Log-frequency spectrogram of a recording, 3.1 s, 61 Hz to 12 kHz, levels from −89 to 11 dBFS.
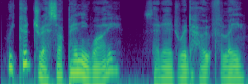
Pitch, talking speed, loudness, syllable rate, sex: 105 Hz, 155 wpm, -19 LUFS, 5.3 syllables/s, male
